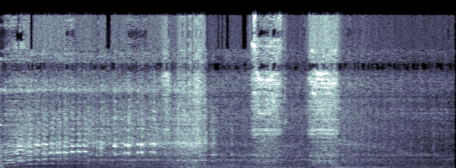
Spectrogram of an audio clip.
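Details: Hot rod on the road during a tour, cranked while the carburetor is choked by hand with the air filter off; it stumbles and catches briefly with a few uneven revs, then fades before finally idling; fuelling trouble is suspected at the carburetor.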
